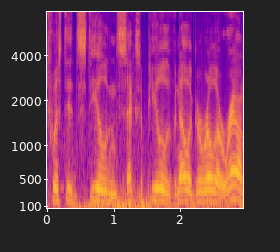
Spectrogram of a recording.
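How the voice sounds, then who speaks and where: A man with a high pitch talks at a moderate pace with lively intonation. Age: 40s. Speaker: vlogger. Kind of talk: casual monologue vlog.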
